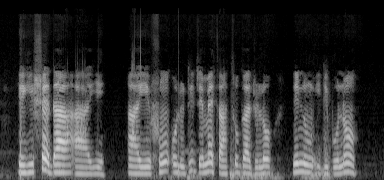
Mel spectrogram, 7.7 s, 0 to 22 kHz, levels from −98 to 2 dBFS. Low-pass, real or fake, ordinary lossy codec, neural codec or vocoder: 19.8 kHz; fake; AAC, 48 kbps; autoencoder, 48 kHz, 128 numbers a frame, DAC-VAE, trained on Japanese speech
